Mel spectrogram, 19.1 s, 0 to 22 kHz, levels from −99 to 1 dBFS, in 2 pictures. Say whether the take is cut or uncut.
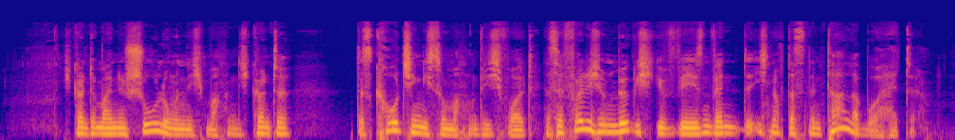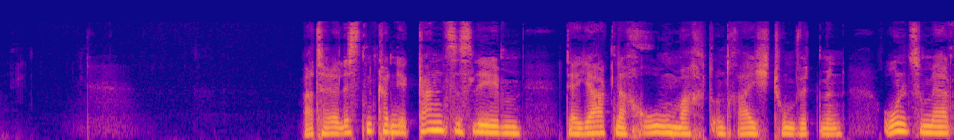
cut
